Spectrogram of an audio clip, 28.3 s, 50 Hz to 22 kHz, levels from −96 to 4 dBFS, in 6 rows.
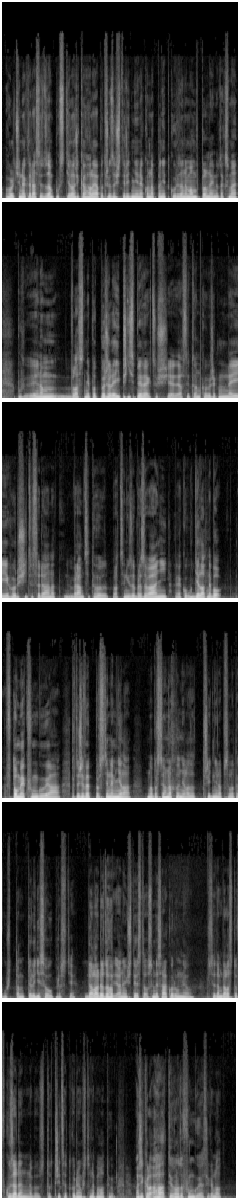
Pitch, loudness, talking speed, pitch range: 150 Hz, -24 LUFS, 215 wpm, 135-160 Hz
